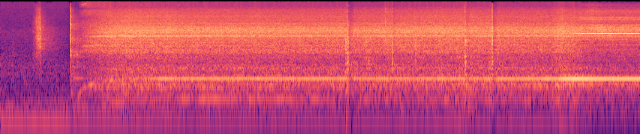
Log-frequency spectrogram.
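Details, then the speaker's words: Shop vac inside a sound-deadening Dust Deputy cart, compared door open and closed: spins up to a steady, even rushing whine with no rattles or surging, loudness shifting near the end; normal running. "hopefully it'll come across on camera good enough to be able to see that this did make a substantial difference in the sound"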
